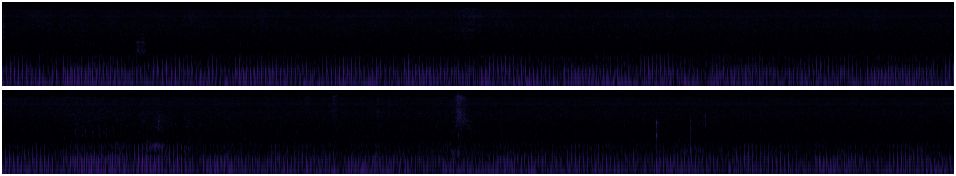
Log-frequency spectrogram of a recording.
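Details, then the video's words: A sleepy kitten purring steadily, a low continuous rumble in long even cycles with faint soft clicks and rustles indoors. "My cute sleepy kitten purring and yawning"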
